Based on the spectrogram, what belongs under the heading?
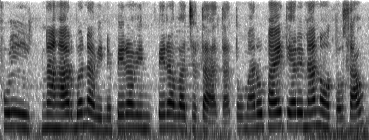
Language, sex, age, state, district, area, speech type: Gujarati, female, 30-45, Gujarat, Surat, rural, spontaneous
